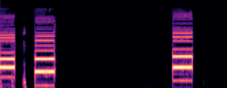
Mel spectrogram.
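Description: Telephone keypad tones as a voicemail password is keyed in: three loud, clean electronic beeps with a short, faint blip between the first two, then a long silent pause before the last one.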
